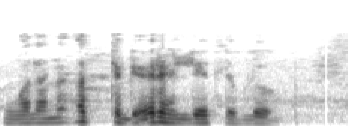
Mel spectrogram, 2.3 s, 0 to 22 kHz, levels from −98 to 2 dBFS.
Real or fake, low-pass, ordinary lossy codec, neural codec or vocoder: real; 7.2 kHz; MP3, 48 kbps; none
